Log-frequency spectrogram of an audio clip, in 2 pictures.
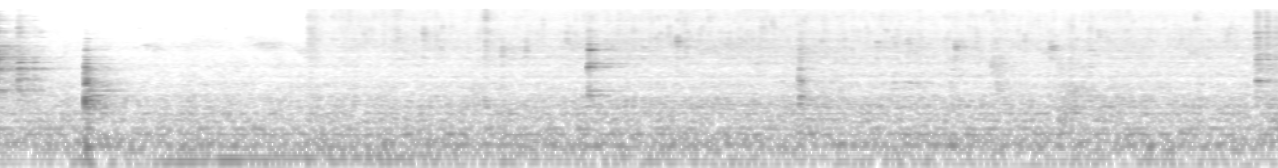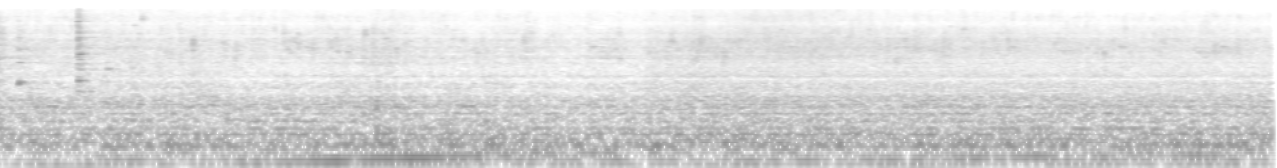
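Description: Flour-dusted jiló strips sizzling in hot fat, the steady sizzle starting suddenly about two seconds in as the first pieces go into the pan. A fork or dish clinks sharply a few times as more pieces are added.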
